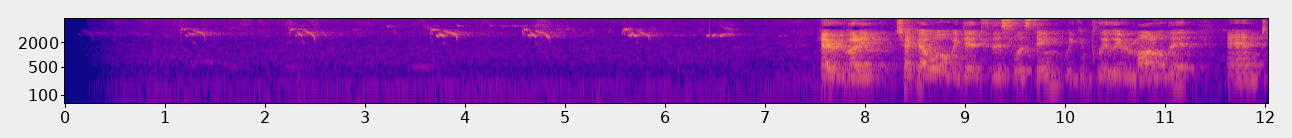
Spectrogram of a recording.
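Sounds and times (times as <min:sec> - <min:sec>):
bird chirping: 0:00.2 - 0:07.4
steady low hum and rumble: 0:00.2 - 0:12.0.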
